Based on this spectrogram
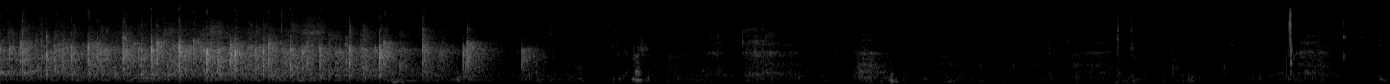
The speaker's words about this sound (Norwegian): En god applaus her nå.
